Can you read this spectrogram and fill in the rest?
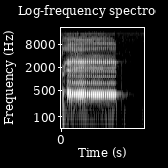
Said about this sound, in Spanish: Ella me está agotando porque voy al baño y suena el celular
